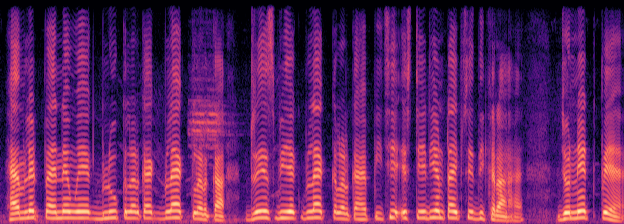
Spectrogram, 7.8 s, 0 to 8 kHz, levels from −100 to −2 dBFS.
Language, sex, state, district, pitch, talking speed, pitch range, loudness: Hindi, male, Bihar, Sitamarhi, 225 Hz, 225 wpm, 205-235 Hz, -17 LUFS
